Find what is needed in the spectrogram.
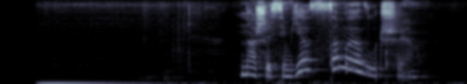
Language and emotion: Russian, positive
